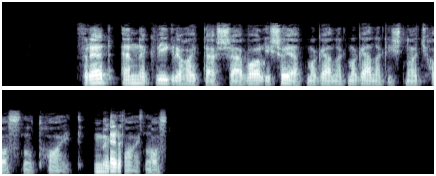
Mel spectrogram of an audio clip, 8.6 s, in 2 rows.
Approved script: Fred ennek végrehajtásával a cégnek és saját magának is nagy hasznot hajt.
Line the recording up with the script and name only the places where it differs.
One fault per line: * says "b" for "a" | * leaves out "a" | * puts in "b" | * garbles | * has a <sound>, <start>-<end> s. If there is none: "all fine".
* leaves out "a cégnek"
* puts in "magának"
* garbles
